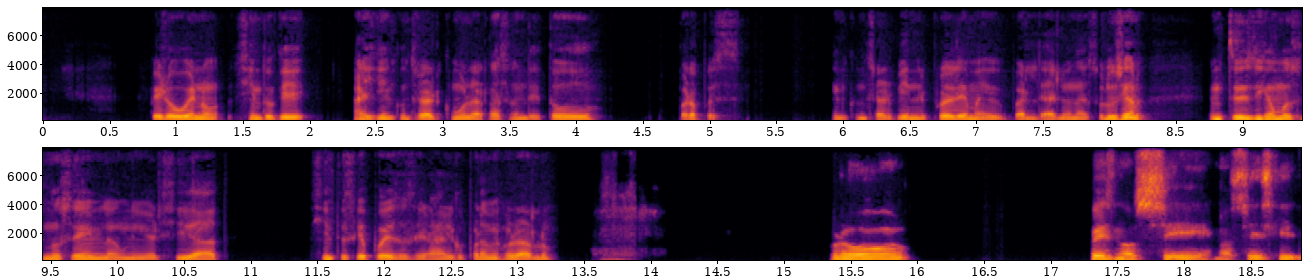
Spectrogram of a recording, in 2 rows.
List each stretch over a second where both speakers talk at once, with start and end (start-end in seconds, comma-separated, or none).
none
